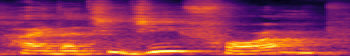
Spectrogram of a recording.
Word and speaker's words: hydatidiform: hydatidiform mole em inglês, prestando atenção aqui ao fonema D, que existe na palavra em inglês, hydatidiform, mas não em português, hidatiforme, e choriocarcinoma, de pronúncia praticamente idêntica nos dois idiomas.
